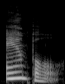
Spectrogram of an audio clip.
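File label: "ample", English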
